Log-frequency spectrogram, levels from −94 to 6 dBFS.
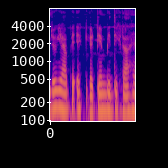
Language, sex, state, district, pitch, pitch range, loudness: Hindi, male, Bihar, Araria, 140 Hz, 135-145 Hz, -33 LUFS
